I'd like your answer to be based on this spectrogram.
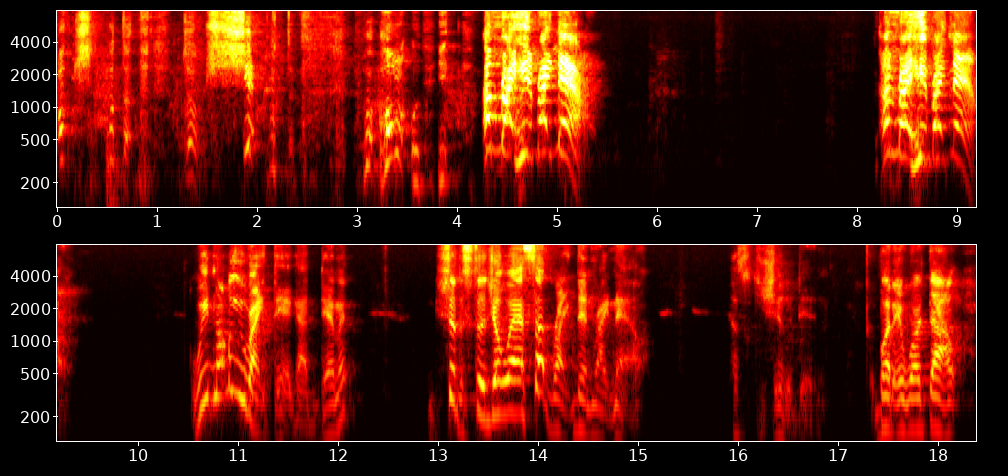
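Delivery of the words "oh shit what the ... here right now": mock startled whisper, breathy and stammering. Mocking someone who sat down when the other man stood: imitating someone caught off guard. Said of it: "you was like".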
